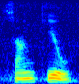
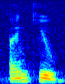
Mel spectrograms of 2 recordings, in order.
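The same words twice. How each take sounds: First: It is pronounced with Japanese sounds. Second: It is pronounced the English way. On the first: "dia bisanya bilang thank you" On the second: "orang Jepang nggak bisa bilang thank you"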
